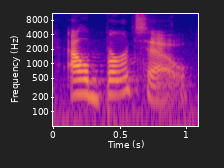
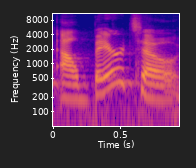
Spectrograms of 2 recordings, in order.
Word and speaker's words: Alberto: Tropical Storm Alberto, or Tropical Storm Alberto to pronounce it properly, has formed in the southwestern Gulf of Mexico.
